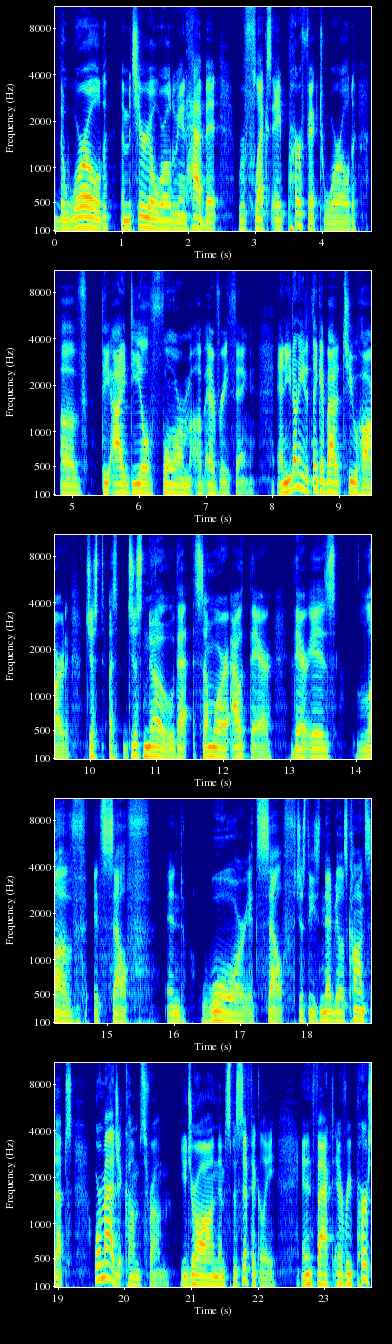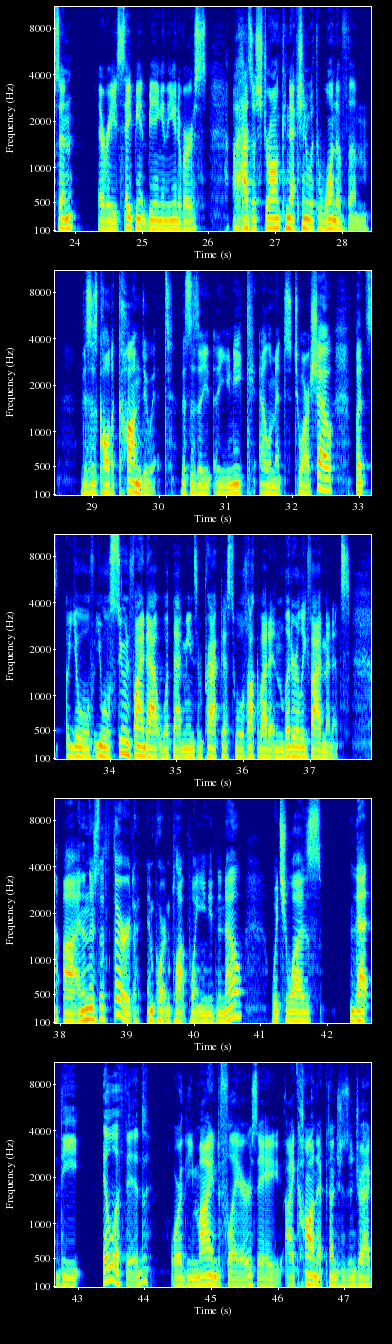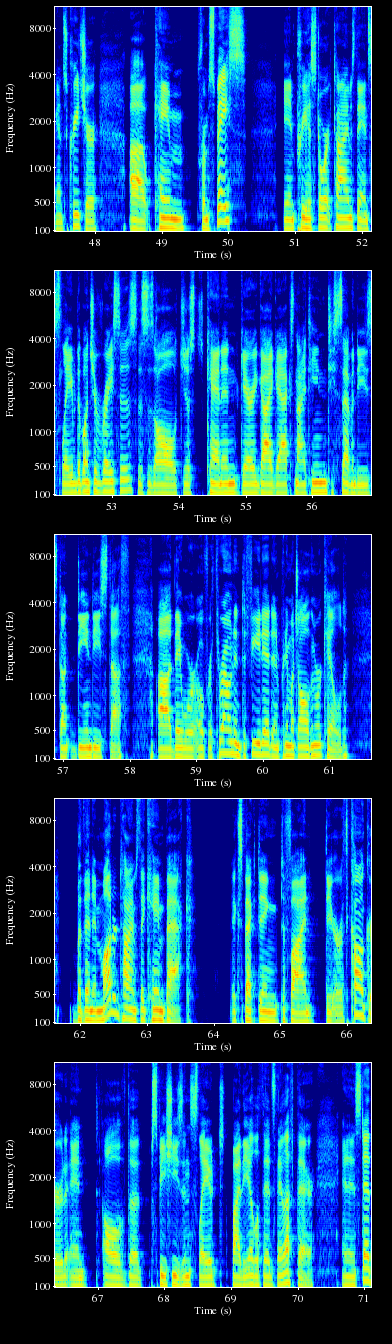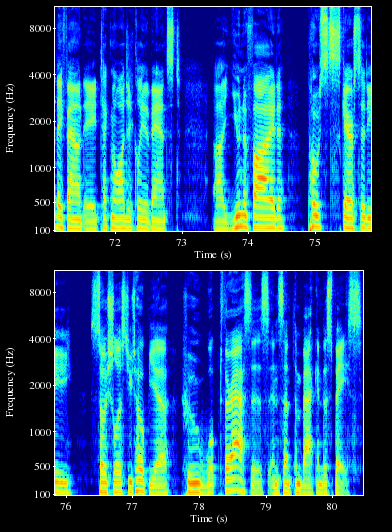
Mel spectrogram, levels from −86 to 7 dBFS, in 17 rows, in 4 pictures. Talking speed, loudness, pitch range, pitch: 165 wpm, -23 LUFS, 110-135 Hz, 120 Hz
